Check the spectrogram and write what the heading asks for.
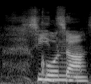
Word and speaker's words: SZA: Sizza si pronuncia, Sizza, l'ho scoperto Sizza.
